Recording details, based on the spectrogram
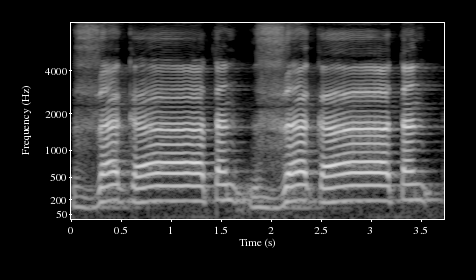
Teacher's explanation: زا زبر زا، کاف کھڑا زبر کا، زکا، تا دو زبر تن، زکاتن۔ زا حروف صفیریہ میں سے سختی سے پڑھا جائے گا، سیٹی کی طرح تیز آواز، زا کو ادا کرتے وقت، ز متحرک۔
